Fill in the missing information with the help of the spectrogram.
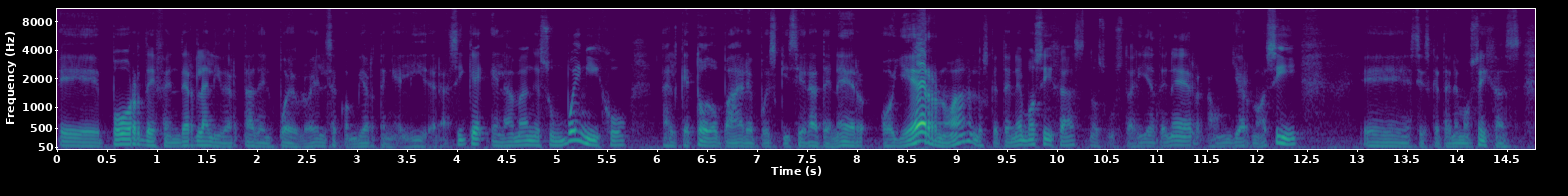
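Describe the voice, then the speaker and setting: Deep-voiced middle-aged guy giving a church lesson, lots of questions to the listener, voice goes up and down a lot. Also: big pitch swings, normal speed, darkish tone, slightly rough. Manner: asks the listener many rhetorical questions. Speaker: scripture teacher. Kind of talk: religious lesson.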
